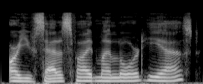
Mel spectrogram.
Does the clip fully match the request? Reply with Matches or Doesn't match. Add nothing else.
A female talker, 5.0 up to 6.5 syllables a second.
Matches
